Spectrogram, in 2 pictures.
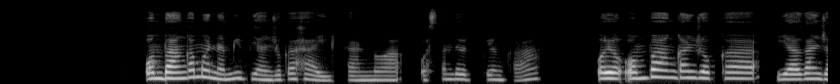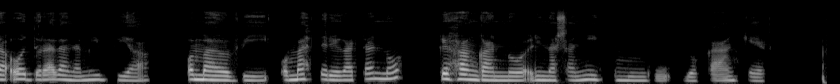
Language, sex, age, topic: Oshiwambo, female, 18-24, finance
